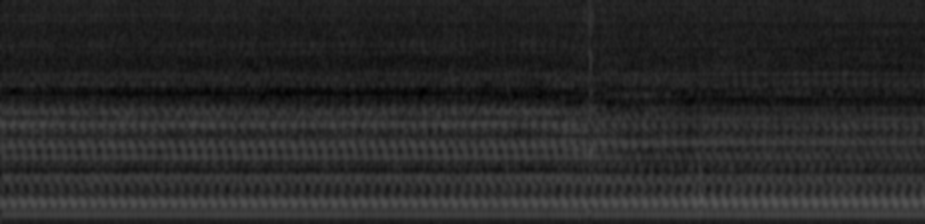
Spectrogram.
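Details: Six-month-old Breville Dual Boiler espresso machine, pressure still good: constant loud electrical buzz with a low hum and a bright edge. Cause not identified.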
